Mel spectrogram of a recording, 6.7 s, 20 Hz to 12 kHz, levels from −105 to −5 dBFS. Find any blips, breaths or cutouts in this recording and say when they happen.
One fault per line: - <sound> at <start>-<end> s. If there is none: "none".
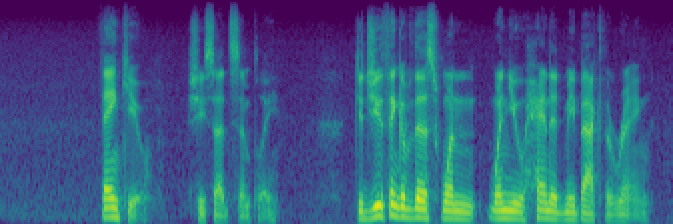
none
